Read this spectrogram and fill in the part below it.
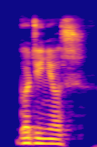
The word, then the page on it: godzinor: po nasimu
